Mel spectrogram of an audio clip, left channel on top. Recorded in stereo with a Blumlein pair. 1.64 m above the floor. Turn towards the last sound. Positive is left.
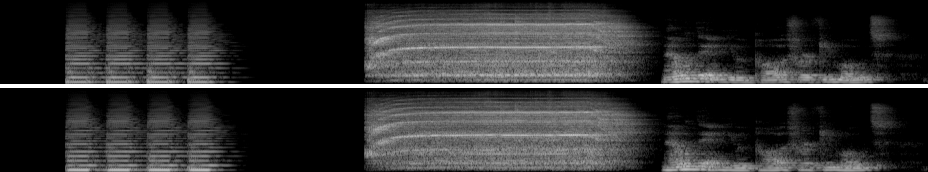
turn(degrees=70)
